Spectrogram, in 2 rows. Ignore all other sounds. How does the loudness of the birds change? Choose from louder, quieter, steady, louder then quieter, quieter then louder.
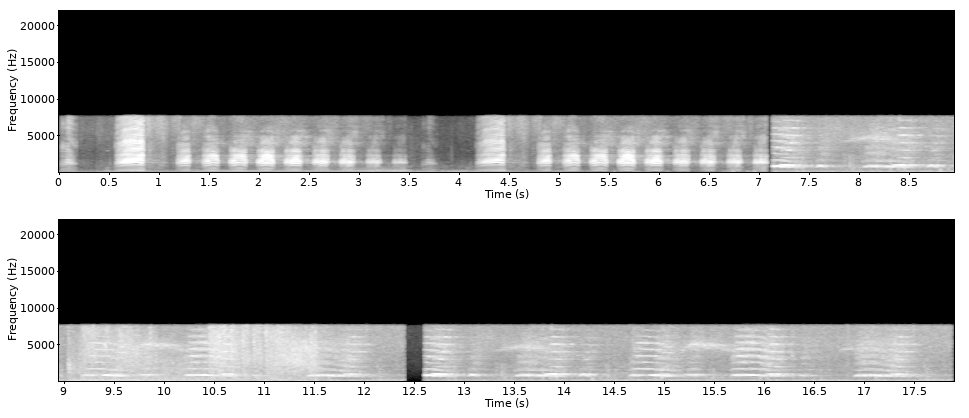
steady.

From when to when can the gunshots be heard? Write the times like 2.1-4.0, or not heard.
9.0-11.7.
